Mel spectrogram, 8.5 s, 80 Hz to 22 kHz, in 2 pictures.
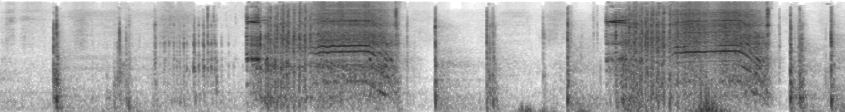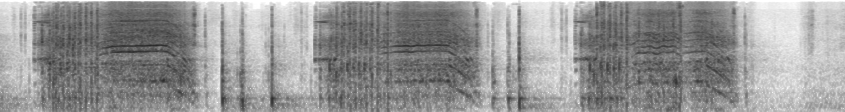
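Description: A power tool with a 19mm socket zips a lug nut off the wheel of a 2005 Honda Element, loud whirring bursts repeated several times with short pauses between them, close up and with no talking.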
